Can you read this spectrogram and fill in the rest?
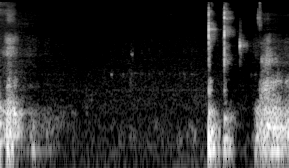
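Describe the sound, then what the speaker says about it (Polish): A few sharp, quick computer mouse clicks close by, set apart from the quiet and followed by a burst of brief noise. "Klikam Preview."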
